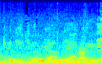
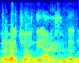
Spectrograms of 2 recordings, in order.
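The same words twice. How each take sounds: First: Said in the usual way. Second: Exaggerated mock director. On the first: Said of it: "they said". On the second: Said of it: "I was just exaggerating there".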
